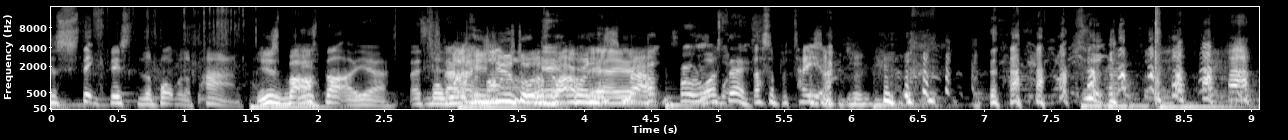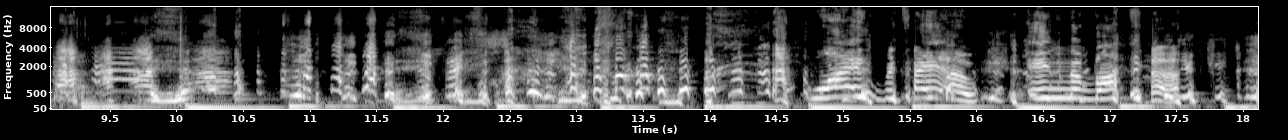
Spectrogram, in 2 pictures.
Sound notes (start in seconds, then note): 6.7 all laughing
